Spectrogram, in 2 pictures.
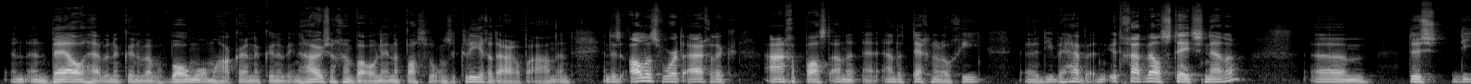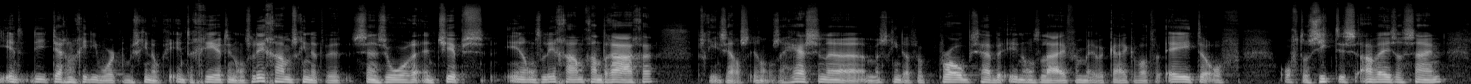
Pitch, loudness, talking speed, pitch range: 110 Hz, -23 LUFS, 195 wpm, 100-115 Hz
